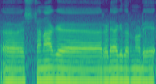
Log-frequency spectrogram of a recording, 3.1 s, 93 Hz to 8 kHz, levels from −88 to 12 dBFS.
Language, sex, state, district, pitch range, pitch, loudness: Kannada, male, Karnataka, Raichur, 105-110 Hz, 105 Hz, -12 LUFS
